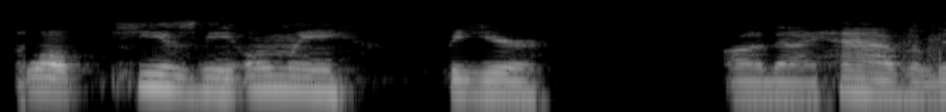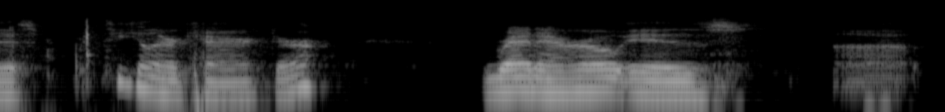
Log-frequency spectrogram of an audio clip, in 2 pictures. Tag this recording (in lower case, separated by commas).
speech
